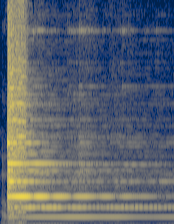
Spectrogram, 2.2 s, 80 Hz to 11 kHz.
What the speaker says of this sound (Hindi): 51 किलो का घंटा है यहाँ पे।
